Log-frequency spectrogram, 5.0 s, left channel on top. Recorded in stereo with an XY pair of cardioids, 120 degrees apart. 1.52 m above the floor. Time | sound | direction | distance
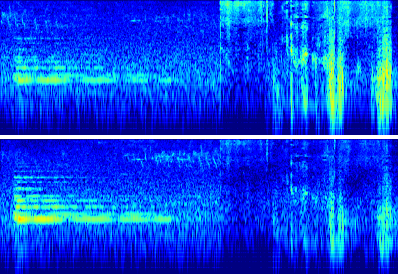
0.2 | a piano | 60° right | 3.5 m
2.7 | chewing | 65° left | 0.8 m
